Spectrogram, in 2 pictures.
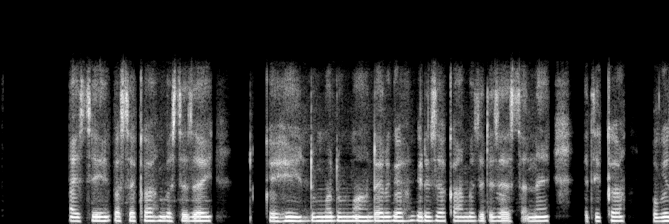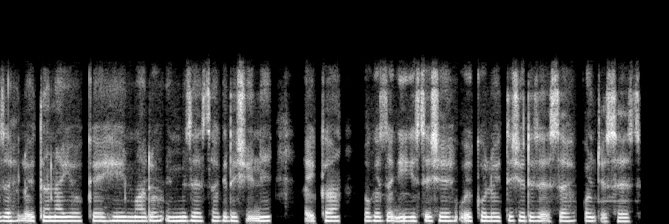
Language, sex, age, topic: Gamo, female, 18-24, government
